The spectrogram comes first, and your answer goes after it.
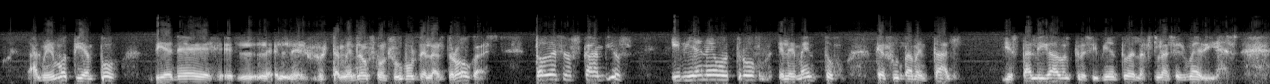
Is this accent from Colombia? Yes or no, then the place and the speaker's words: yes; Medellín, Antioquia, Colombia; born there; Medellín tenía, imagínese usted, 200.000 habitantes. Yo nací en Medellín. Colombia tenía 8 millones de habitantes.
